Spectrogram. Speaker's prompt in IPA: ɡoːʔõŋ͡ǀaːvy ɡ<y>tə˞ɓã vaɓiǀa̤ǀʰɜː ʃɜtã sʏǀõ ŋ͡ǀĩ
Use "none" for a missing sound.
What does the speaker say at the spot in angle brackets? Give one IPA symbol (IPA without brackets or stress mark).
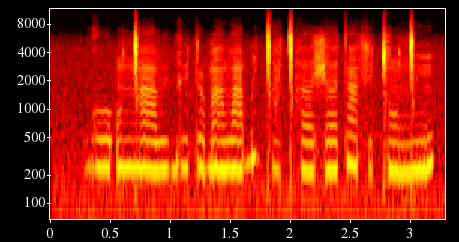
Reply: yː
